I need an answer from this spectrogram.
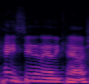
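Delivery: plain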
